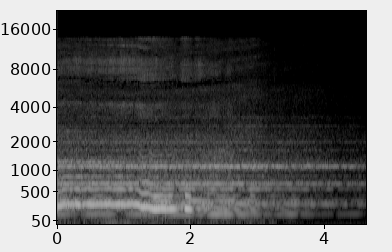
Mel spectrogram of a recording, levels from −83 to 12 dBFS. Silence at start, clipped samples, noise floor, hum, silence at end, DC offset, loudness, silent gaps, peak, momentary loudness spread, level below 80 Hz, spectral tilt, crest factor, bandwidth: 0 s; under 0.1%; -47 dBFS; none; 0.05 s; under 0.1%; -26 LUFS; none; -12 dBFS; 21 LU; -62 dBFS; -6.5 dB/octave; 14 dB; 14 kHz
